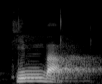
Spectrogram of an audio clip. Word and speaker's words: 김밥: 되고 안 해도 되고 김밥 원래는 뭔가요 원래는 김 밥이 표준 발음이었으나 김밥도 맞죠 그리고 긴 소리를 잊지 마요 김밥 김은 기니까 김이다 긴 소리가 있습니다 긴박 김밥 그다음 하나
